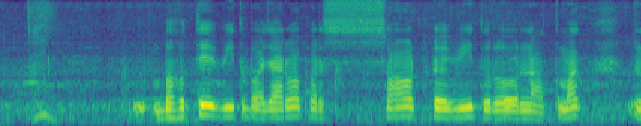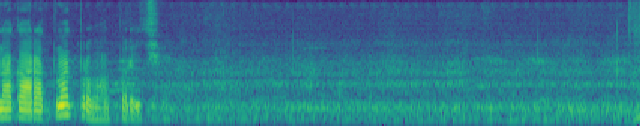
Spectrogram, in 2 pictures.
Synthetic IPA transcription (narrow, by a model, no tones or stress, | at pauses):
bəɦut̪eʋit̪ba̰d͡ʒaɾʋapəɾsaʈwit̪ɾona̰t̪mək | nakaɾat̪mək̚pɾəbʱabkə̰ɾɛ̰t͡ʃʰɛ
